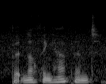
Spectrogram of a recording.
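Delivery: usual speaking voice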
